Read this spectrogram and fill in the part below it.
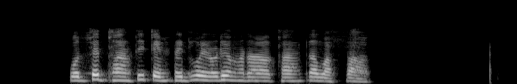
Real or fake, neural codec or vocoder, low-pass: fake; codec, 44.1 kHz, 1.7 kbps, Pupu-Codec; 5.4 kHz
